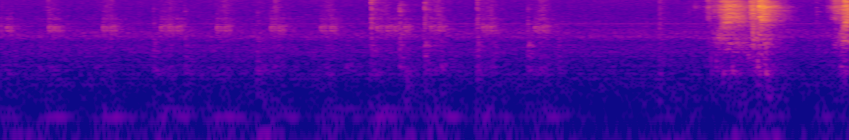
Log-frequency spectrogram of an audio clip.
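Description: Quick series of short, high beeps, about three to four a second, from an RC transmitter's steering trim being stepped to centre the servo, over a faint steady hum. A brief louder rustle comes near the end.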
